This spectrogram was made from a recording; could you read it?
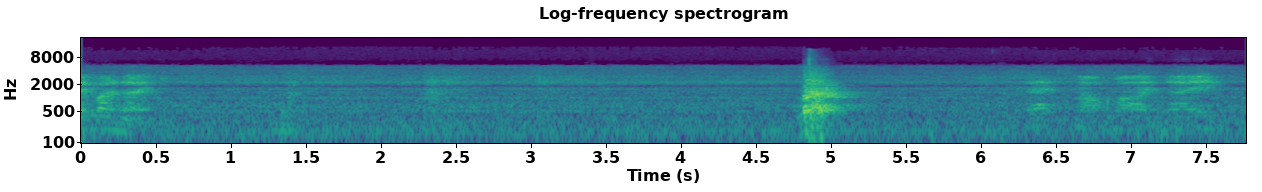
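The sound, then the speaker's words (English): A girl's voice imitates a dog with one sharp, loud bark partway through a muffled, hissy recording. Faint murmurs and low background noise fill the rest. “So is that the girl barking there then?”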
